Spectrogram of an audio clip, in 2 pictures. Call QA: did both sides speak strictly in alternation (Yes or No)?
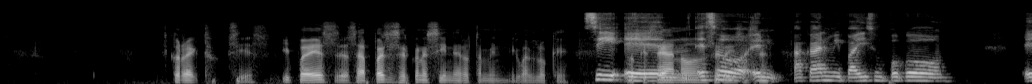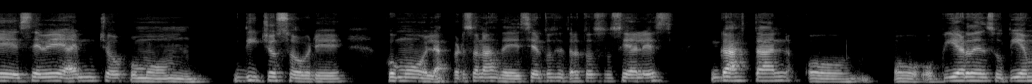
No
